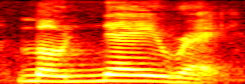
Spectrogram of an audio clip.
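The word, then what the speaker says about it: monēre: Notice that it has an ere, and the e has a little line above it. To remind us of that, I like to really pronounce it strongly. Monere, monere.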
